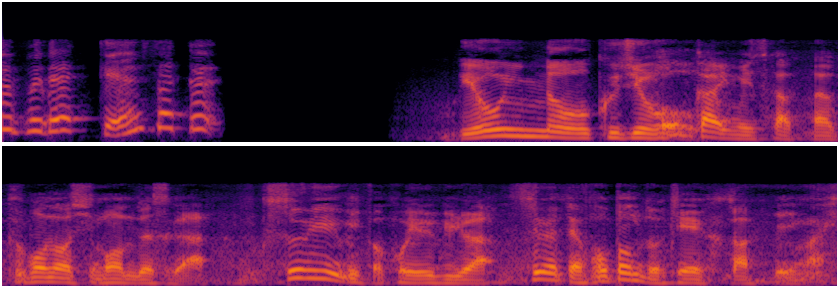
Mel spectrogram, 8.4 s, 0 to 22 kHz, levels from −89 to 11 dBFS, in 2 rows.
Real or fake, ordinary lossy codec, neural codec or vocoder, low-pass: fake; none; codec, 16 kHz, 2 kbps, FreqCodec, larger model; 7.2 kHz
